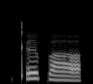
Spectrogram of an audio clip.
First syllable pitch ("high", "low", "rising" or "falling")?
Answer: high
